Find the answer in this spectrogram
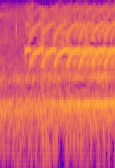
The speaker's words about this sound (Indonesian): Suara alarm mobil masih terdengar bersaut-sautan. Hingga tak lama, satu persatu alarm mobil itu pun mati.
